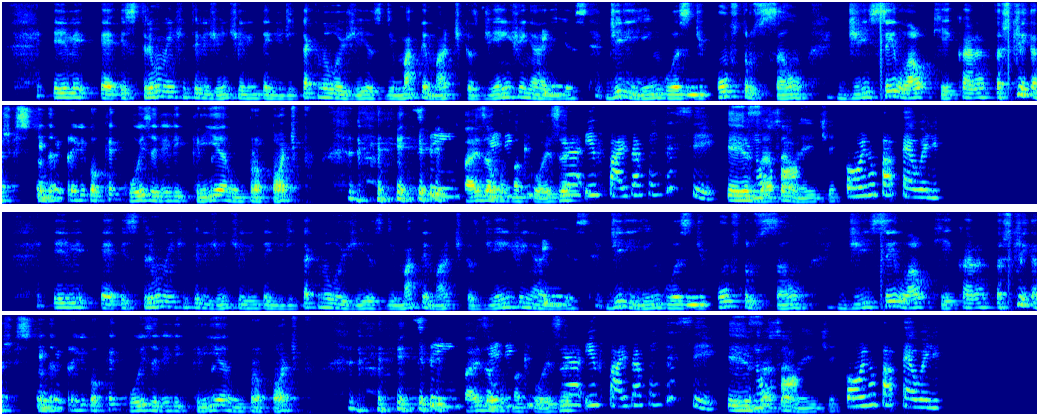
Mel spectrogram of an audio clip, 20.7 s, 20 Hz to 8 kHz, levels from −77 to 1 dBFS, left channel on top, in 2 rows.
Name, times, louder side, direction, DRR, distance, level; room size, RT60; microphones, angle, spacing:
voice 1, 0.1-6.9 7.2-16.1 17.6-18.5, left 6 dB, 60° left, 0.5 m, -36 dB
voice 2, 15.2-18.3 18.8-19.7, left 1 dB, 25° left, 0.8 m, -38 dB
2.3 x 2.0 x 2.7 m
head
